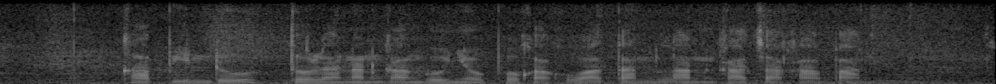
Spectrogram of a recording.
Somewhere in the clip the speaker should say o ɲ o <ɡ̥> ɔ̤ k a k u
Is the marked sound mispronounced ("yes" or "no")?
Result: yes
